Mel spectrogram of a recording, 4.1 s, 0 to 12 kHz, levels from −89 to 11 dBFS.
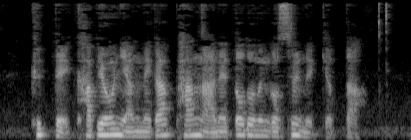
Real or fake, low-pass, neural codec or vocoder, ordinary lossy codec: real; 10.8 kHz; none; AAC, 48 kbps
